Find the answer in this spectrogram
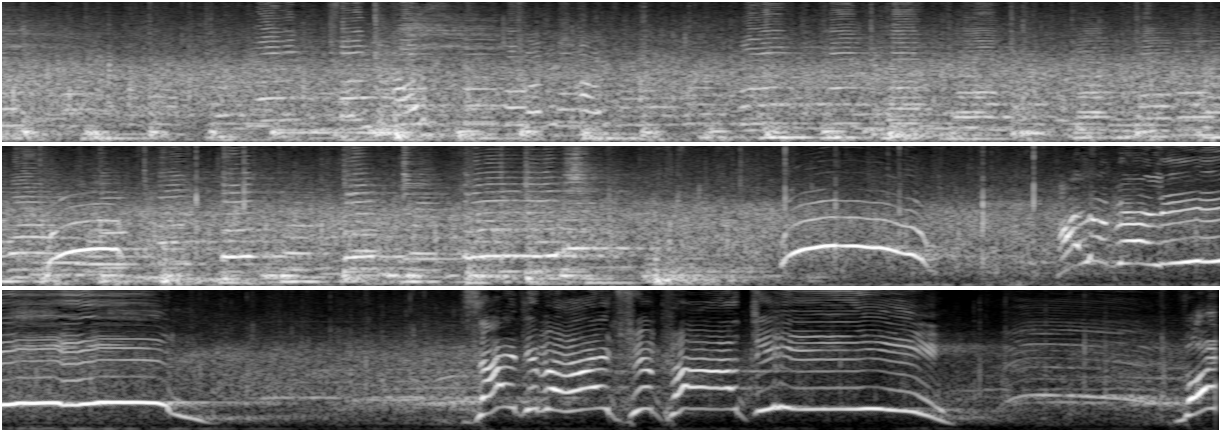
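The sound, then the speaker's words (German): Loud, dense applause from a large audience welcoming cabaret performer Simone Solger fills the first half, then thins as high whoops and cheering voices rise over scattered clapping. “Einen fantastischen Applaus für Simone Solger.”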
